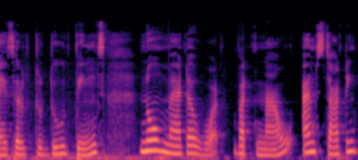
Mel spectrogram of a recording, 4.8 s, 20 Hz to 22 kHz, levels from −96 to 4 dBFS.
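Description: At 2.25 s, just after "to do things no", and again at 3.24 s, an underrun with held sample flattens the waveform for about 1.6 ms and 1.3 ms (the second spans 64 samples). The converter froze on its last value, and with roughly 1.5 ms of audio lost each time, the sound stops briefly, seen as a flat step in the waveform.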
